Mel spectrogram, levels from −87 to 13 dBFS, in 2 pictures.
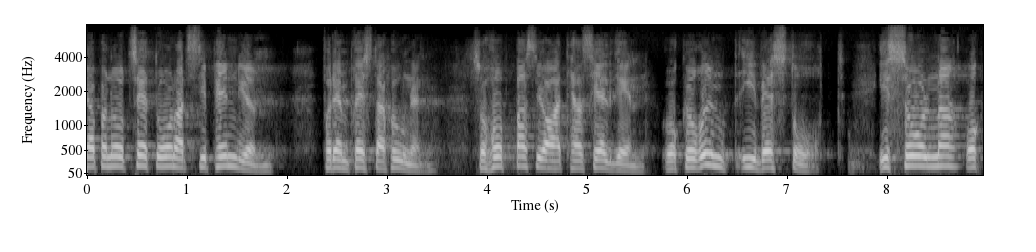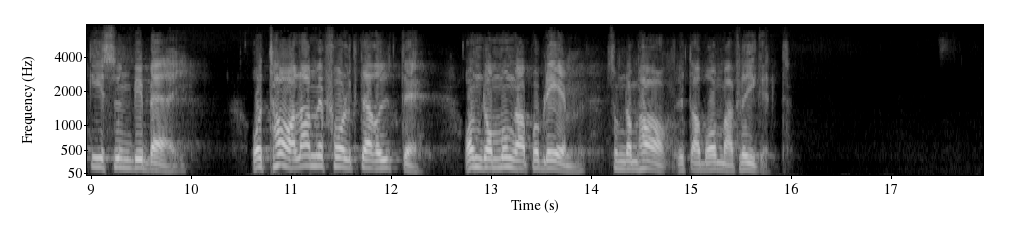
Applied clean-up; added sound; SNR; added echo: neural mask model Resemble Enhance denoiser.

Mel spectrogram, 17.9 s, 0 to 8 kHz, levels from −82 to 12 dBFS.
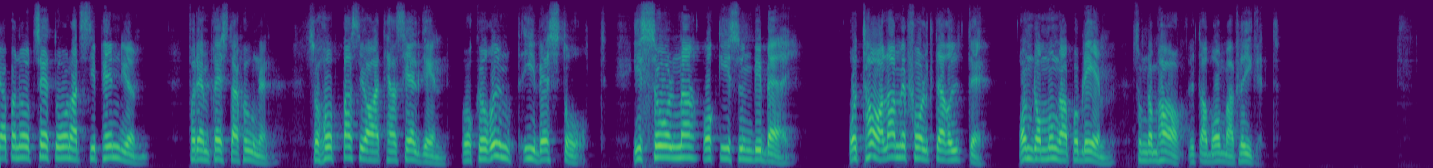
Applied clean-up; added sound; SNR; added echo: neural mask model DeepFilterNet 3.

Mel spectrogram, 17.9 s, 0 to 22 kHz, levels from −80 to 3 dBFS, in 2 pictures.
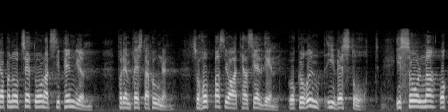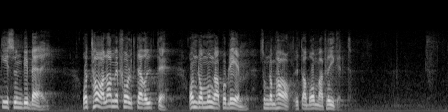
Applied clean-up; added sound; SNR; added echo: none; none; none; none.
